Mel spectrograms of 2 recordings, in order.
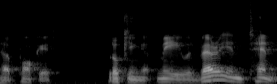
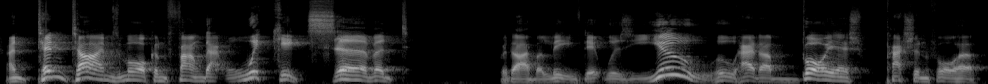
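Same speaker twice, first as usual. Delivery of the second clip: high, loud and slow curse; damn him with all her tiny might; fierce little curse; 7 semitones higher, 8 dB louder, slower than usual. Acted. Miss Moucher cursing Steerforth, high and loud.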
